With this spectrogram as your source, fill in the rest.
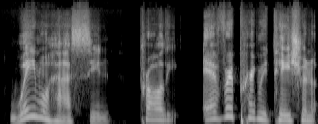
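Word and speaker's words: Waymo: the way it's weo wayo I now forgot how to pronounce it weoo weoo wh way is in way yeah wayo so wayo has seen probably every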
